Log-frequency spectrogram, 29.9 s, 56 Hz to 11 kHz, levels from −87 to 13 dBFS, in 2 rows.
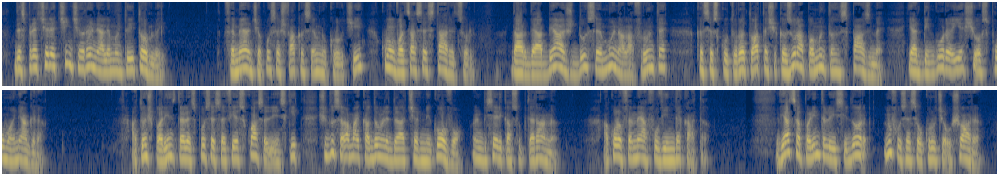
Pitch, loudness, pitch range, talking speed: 155 Hz, -17 LUFS, 140-175 Hz, 145 wpm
